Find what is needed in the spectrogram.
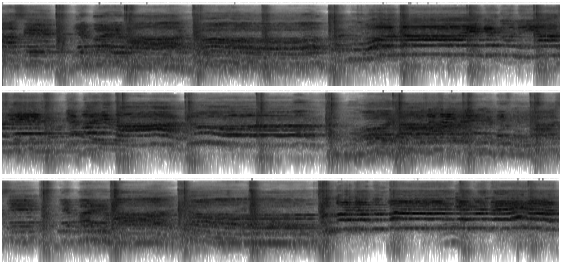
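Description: Noha, a Shia mourning chant, sung by a group of young male voices in chorus with a lead reciter, over a steady beat of chest-beating (matam) at roughly three strikes every two seconds.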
